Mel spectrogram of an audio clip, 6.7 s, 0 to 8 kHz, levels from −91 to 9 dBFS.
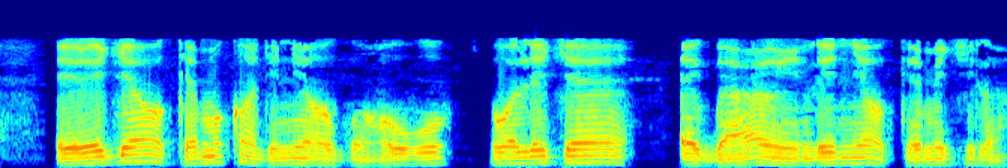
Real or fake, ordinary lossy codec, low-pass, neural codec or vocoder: real; AAC, 16 kbps; 7.2 kHz; none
